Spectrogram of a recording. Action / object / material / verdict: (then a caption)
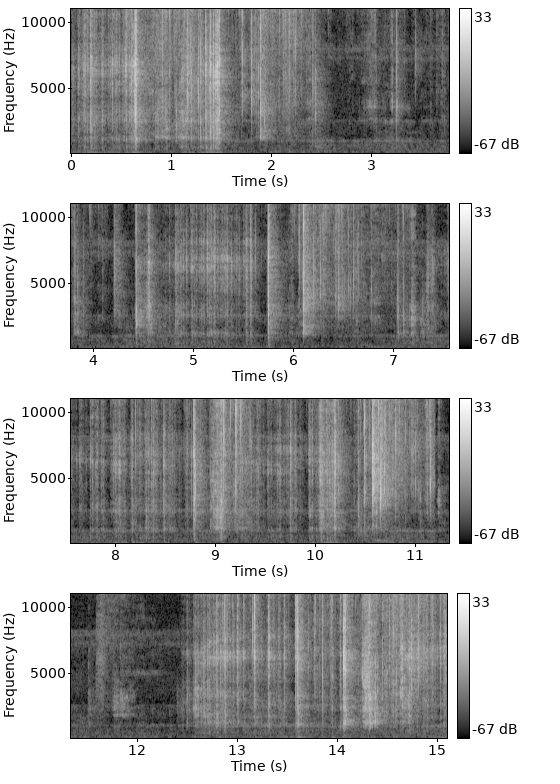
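scrape / soap bar scraped with a small knife / soap / none. A small knife with a yellow-tan blade shaves and scrapes the surface of a hand-sized solid bar of dry green soap held in one hand, and crumbly flakes fall off. The result is bursts of bright, dry, crunchy scraping and tearing-like sounds separated by quieter pauses.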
